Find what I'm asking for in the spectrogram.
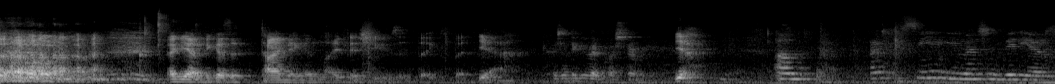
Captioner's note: laughter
